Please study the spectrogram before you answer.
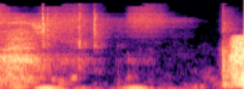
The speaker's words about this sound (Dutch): Wat u nu hoort is de klik van mijn stilo. Die dat even gaan noteren.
